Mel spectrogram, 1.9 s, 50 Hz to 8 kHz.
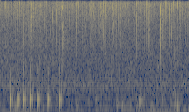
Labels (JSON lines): {"label": "biophony, pulse", "recorder": "SoundTrap 500"}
